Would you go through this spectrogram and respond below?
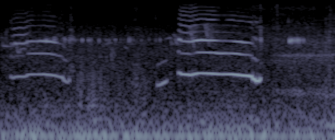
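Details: A female Siamese cat gives two drawn-out, soft meows with a slight rise and fall, when asked if she wants a bike ride in her basket.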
